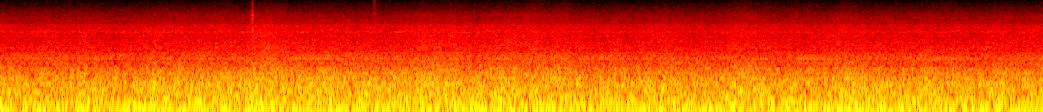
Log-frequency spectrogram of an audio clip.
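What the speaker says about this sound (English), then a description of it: "this wind is something else" Strong wind buffets a microphone during an Oklahoma storm chase, a loud, constant broadband roar that never lets up for the full stretch, with no voices.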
